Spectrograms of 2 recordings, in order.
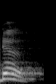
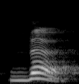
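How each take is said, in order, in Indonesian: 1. Kata itu diawali dengan bunyi d yang berhenti. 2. Kata itu diawali dengan bunyi th yang berdesah. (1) "bukan the" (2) "Jadi the"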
